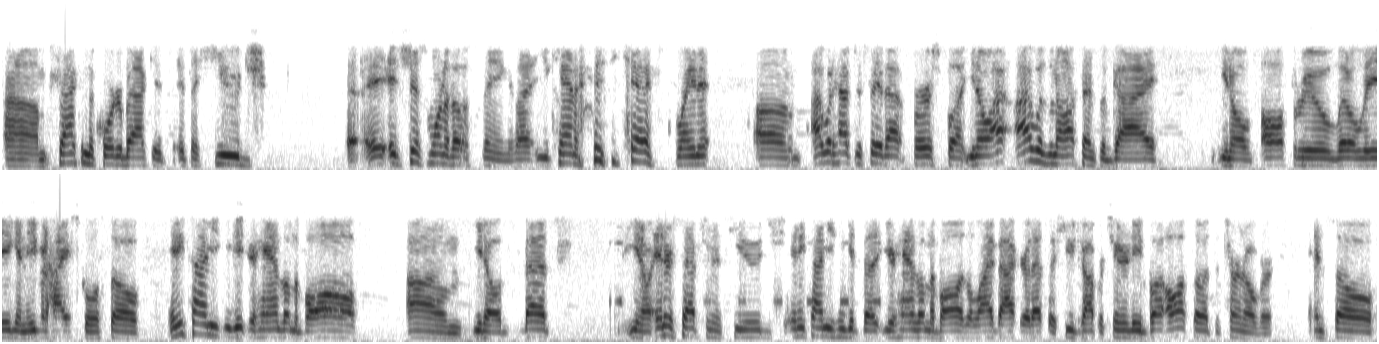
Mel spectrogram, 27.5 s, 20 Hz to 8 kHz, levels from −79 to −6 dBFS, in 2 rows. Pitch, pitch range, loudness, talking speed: 130 Hz, 120-150 Hz, -26 LUFS, 200 wpm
